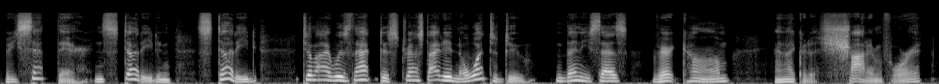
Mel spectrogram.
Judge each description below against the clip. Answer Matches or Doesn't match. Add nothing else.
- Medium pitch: Matches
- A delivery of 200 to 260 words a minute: Matches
